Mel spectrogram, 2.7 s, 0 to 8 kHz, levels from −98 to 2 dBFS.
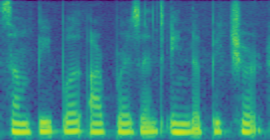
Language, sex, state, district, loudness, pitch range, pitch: English, female, Assam, Kamrup Metropolitan, -13 LUFS, 180-195 Hz, 185 Hz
